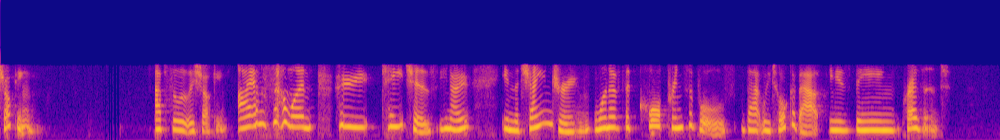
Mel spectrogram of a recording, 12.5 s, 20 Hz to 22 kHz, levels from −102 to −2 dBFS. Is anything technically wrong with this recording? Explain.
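Yes. At 3.90 to 3.99 s, just before "who teaches you know", and at 7.14 to 7.32 s, between "know in the change" and "one of the core", the speech smears into a drawn-out, fading tone, then returns weak or rough. These are lost AMR speech frames: a gap of about 60 ms each time, consistent with three 20 ms frames failing their checksum, so the decoder repeated the last good pitch and vocal-tract settings at falling gain. The AMR narrowband mobile codec itself is working normally, with light damage that suggests its 12.2 kbps mode.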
